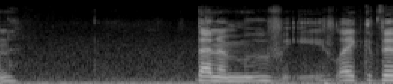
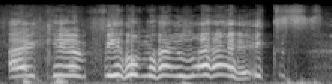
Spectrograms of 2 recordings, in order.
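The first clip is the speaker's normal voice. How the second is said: much higher and louder, slow anguished cry; shouting while wounded; 14 semitones higher, 12 dB louder, much slower than usual. Retold or imitated. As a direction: wail it like a hurt kid on the ground. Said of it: "the kid in Can't Hardly Wait who goes".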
